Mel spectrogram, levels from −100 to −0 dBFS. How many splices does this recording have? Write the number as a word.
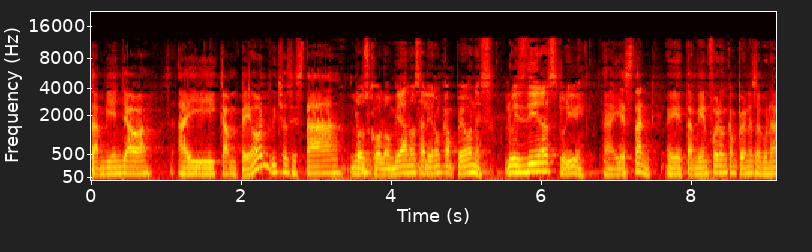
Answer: three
